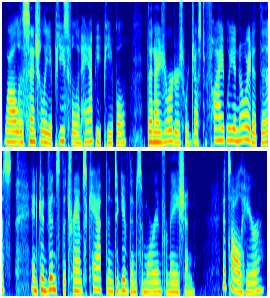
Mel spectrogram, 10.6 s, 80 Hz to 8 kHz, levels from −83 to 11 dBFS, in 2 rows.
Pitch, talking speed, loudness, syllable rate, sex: 200 Hz, 160 wpm, -19 LUFS, 5.4 syllables/s, female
